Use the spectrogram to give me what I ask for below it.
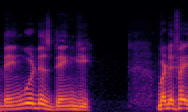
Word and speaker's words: dengue: of people diagnosed with dengue fever actually the pronunciation of this word is not dangerous is dengue but if i say dengue you will feel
